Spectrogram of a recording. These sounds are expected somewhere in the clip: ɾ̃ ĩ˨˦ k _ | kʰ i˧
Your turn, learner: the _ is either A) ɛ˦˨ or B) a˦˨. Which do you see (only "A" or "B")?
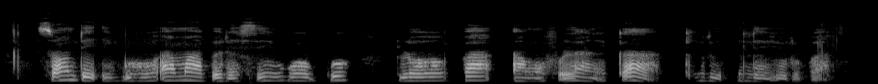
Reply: B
